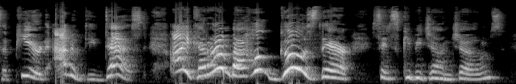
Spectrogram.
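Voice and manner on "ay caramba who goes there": high, loud startled call out; high loud mock alarm; excited call. Skippy hails the Chihuahuas.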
